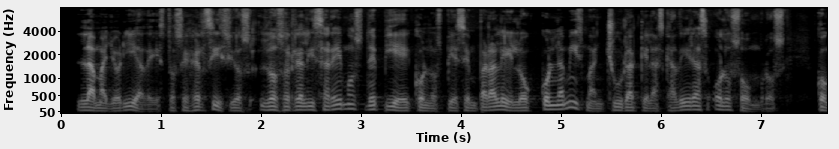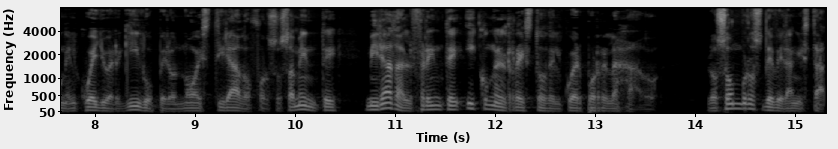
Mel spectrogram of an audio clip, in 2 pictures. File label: locutor venezuela venezuelan voiceover; locutor de Venezuela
